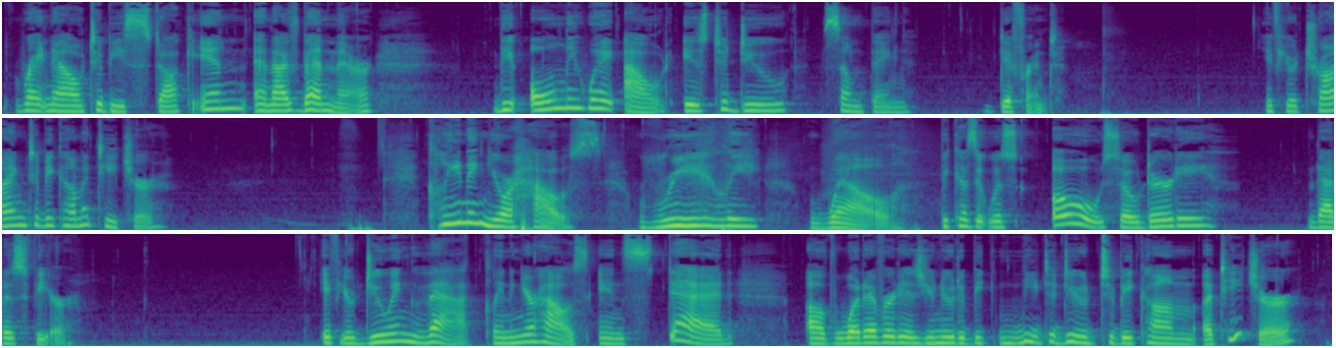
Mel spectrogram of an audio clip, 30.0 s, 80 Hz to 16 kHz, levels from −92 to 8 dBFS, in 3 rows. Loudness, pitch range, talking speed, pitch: -16 LUFS, 170-220 Hz, 125 wpm, 185 Hz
